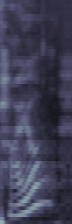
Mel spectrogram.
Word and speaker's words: Payal: I'm your host, Payal. Like a pile of cash,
